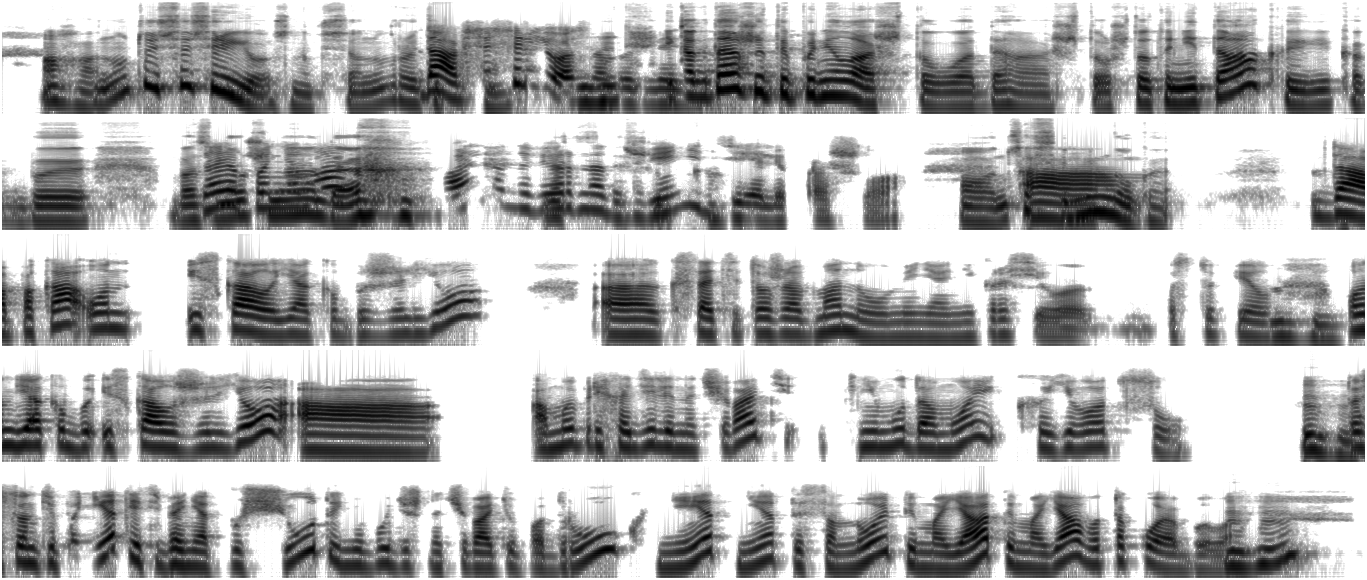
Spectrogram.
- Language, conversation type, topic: Russian, podcast, Какая ошибка дала тебе самый ценный урок?
- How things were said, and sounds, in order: chuckle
